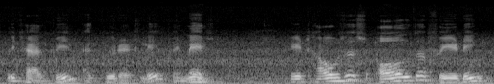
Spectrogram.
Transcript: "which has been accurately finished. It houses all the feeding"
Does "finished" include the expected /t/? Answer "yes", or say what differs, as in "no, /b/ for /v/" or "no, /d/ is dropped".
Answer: yes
